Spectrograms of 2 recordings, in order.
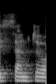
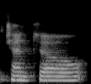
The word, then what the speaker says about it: cento: gotten into the cento some people say sento i like the italian pronunciation but um love the gento and tried some sonnets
